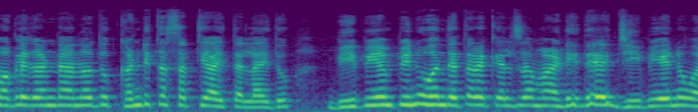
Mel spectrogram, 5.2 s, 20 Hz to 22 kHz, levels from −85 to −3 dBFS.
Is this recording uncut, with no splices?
yes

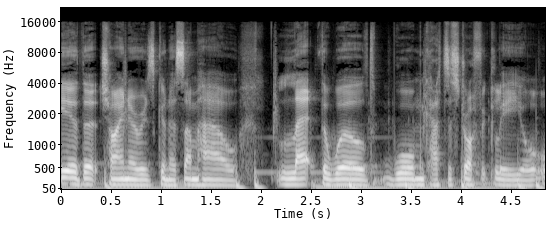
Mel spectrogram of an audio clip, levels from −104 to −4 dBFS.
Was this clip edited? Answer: yes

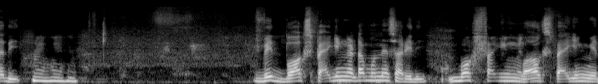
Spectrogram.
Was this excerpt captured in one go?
yes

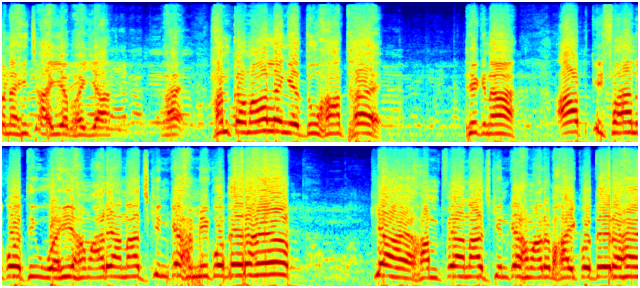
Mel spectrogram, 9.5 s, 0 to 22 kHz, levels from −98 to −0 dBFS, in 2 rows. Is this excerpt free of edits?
yes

